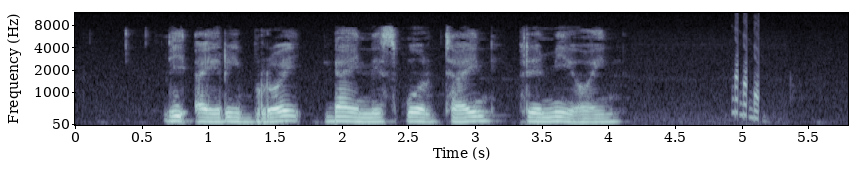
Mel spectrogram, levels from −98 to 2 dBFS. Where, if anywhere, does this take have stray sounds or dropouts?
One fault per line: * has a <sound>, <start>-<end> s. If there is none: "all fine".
* has a chirp, 4.9-5.2 s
